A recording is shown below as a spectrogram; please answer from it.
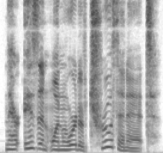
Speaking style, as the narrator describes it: declared hotly

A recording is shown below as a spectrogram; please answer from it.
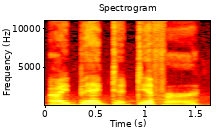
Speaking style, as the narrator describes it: Sawyer mumbled

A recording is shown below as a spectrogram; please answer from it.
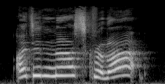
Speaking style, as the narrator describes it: yelled the man

